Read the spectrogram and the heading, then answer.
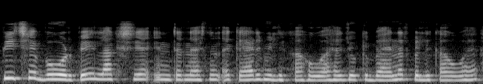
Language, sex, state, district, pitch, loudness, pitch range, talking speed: Hindi, female, Uttar Pradesh, Lalitpur, 215 Hz, -16 LUFS, 205-230 Hz, 200 wpm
